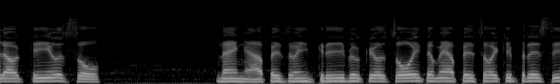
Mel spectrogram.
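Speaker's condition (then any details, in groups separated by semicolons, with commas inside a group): Cerebral palsy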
